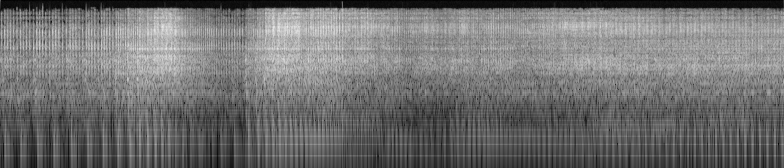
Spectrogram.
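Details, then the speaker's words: CD Deluxe small single, started then revved into idle: continuous rattly whir over the beat, sounds like a broken spring but isn't; only one gear engages, clutch to be inspected, cause not pinned down. "आप तो देख सकते हैं आप इसमें की आवाज आ रही है और ऐसा लग रहा है कि एक स्प्रिंग टूटी है लेकिन नहीं टूटी है और प्रॉब्लम क्या है कि आवाज कंटिन्यू आ रही है"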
